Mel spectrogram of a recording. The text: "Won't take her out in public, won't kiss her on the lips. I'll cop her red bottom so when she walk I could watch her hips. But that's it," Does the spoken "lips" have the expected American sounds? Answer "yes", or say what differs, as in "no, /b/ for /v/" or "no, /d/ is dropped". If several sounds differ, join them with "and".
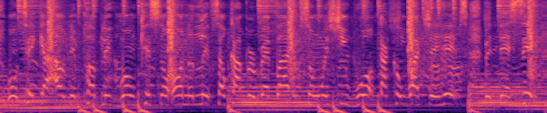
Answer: yes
